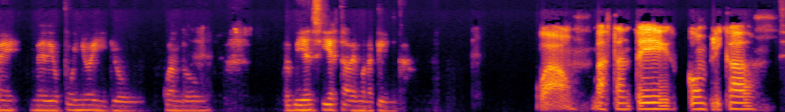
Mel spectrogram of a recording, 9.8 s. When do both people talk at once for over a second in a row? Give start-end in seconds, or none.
none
